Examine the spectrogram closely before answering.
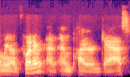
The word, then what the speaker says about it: Gass: You can follow me on Twitter at Empire Gas, GASS, pronounced gas, but spelled gas.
